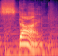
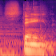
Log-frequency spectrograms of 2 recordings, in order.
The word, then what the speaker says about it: Berenstain: In elementary school, my teacher and friends pronounced it Stein. Look, it says stain right there.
